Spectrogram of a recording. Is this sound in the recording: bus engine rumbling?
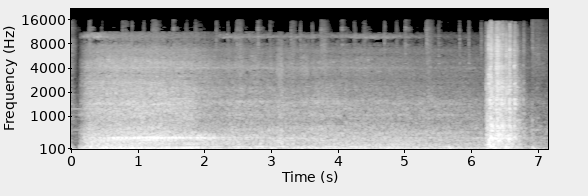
yes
